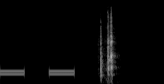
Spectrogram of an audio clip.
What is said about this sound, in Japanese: 内線電話が鳴ったため彼はそれに出た。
